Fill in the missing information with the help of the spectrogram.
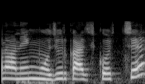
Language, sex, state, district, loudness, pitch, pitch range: Bengali, female, West Bengal, North 24 Parganas, -16 LUFS, 260 Hz, 250-270 Hz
